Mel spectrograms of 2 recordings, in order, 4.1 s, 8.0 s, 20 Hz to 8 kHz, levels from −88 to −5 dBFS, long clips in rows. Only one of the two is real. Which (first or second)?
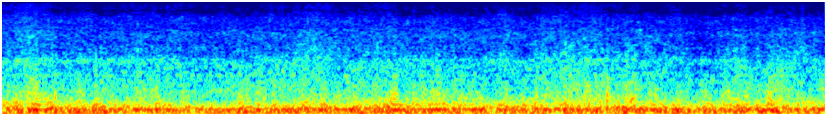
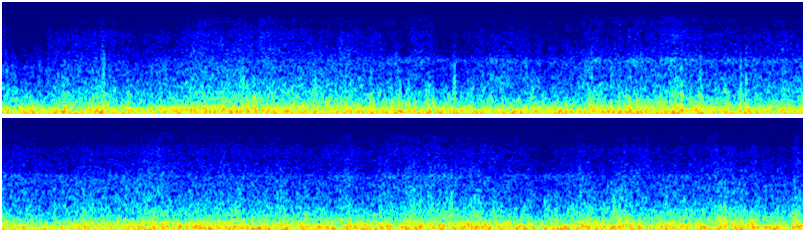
second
